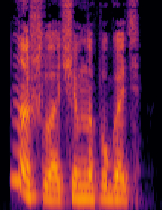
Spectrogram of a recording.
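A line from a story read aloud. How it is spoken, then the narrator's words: Snorting old man. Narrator (Russian): фыркнул дед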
